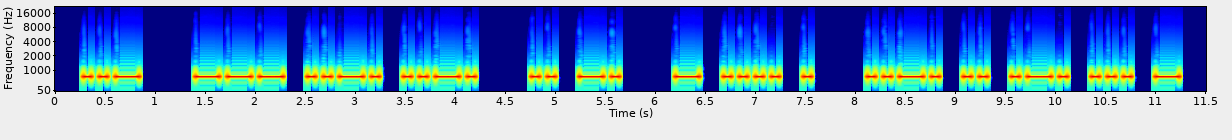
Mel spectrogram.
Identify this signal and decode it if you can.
Morse code, heard as a keyed tone, about 15 wpm, 700 Hz. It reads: U OFF IN THE FIRST
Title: Sentences from Top 200 Words and Abbreviations 15wpm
